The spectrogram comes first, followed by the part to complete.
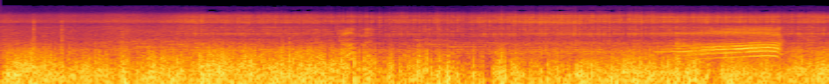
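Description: Sportfishing boat running under way: steady engine noise with the wake rushing astern. Near the end a person lets out one drawn-out shout that rises slightly in pitch.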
